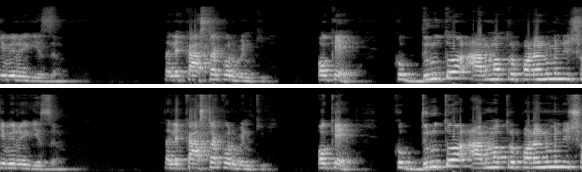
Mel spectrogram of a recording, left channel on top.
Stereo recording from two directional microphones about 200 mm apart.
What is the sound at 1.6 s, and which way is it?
Speech, 35° right (ahead or behind).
